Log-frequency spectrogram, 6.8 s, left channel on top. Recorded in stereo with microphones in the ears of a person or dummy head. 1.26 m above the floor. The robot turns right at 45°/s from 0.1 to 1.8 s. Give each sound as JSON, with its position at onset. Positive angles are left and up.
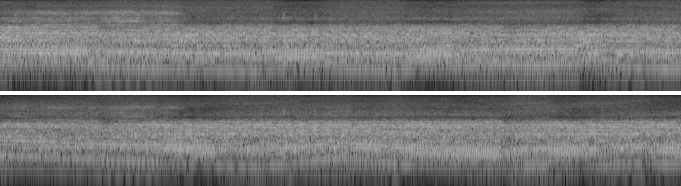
{"t": 0.0, "sound": "an insect", "azimuth_deg": 125, "distance_m": 1.1}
